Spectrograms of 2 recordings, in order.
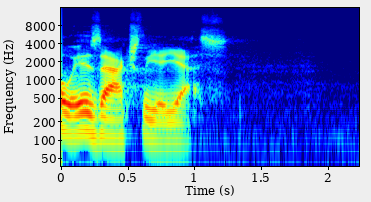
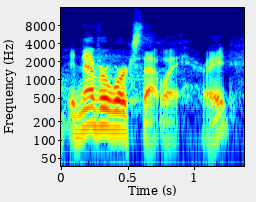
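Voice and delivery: ordinary delivery

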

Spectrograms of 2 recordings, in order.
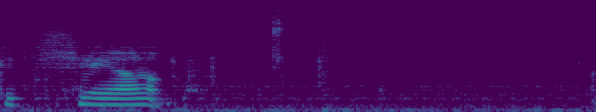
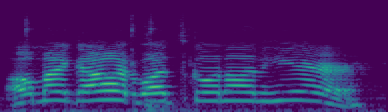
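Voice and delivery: exasperated outburst; 6 semitones higher, 9 dB louder than usual. Real, not acted. Alarmed at game chaos.

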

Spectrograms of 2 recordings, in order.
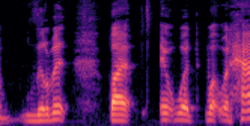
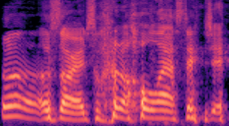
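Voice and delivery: higher, louder, laughing through it; laughing apology; 6 semitones higher, 5 dB louder, faster than usual. Real, not acted. Laughing apology for own rant.

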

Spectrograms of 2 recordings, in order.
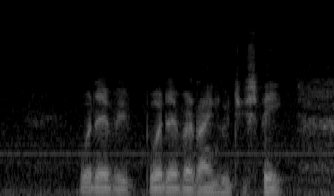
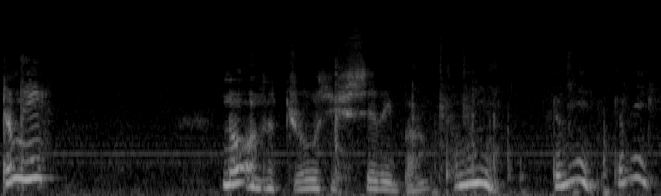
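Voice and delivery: much higher, sing-song call to the cat; coaxing cat call; 14 semitones higher than usual. Real, not acted. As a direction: call the cat up high and sweet. Calling the cat.

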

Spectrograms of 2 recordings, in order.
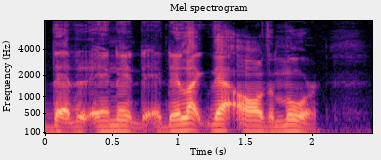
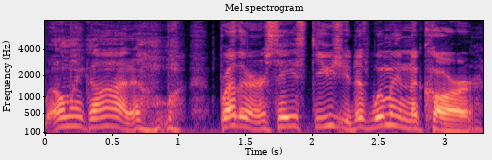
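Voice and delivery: higher, prim mock-scolding voice; mocking prissy friend; 6 semitones higher than usual. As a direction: squeal it like a fussy friend scandalised by a burp. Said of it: "acting like a bitch".

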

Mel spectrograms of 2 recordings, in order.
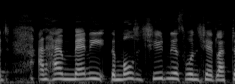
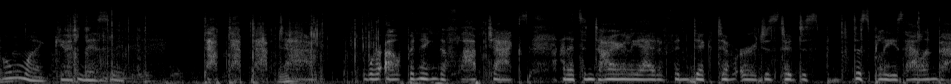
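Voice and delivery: hushed, very soft microphone whisper; mock ASMR whisper; 3 semitones lower, 11 dB quieter than usual. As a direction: whisper it like a parody ASMR host. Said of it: "It's A S M R".

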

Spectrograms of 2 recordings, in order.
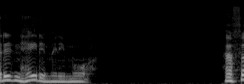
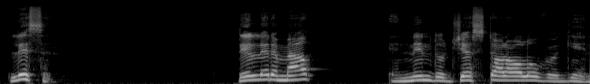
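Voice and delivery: street friend, higher and louder, insisting; friend's voice, pressing; 3 semitones higher, 3 dB louder than usual. A narrator's reading. Friend insisting to the narrator that it starts again. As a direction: push the point home as the friend.

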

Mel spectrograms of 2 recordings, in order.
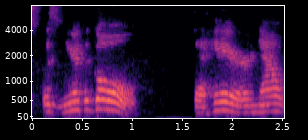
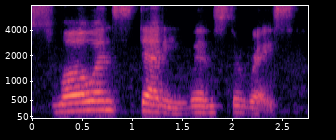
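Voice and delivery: slow and steady; slower than usual. Shown as a demonstration. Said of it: "what's the cliche that I learned".

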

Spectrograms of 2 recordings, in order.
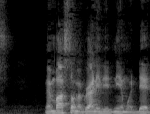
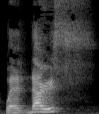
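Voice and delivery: drawn-out sarcastic address; 5 semitones higher, 6 dB louder, much slower than usual. Real, not acted. Sarcastic reply to viewer.

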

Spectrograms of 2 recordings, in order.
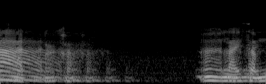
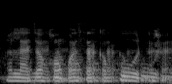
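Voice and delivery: ordinary talk, nothing marked

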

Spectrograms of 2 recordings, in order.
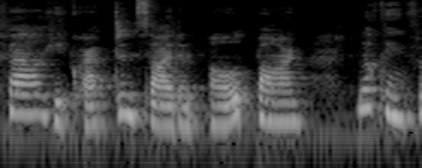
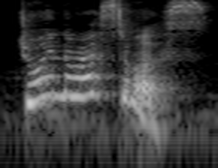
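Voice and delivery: high, loud friendly invitation; kind swan; 13 semitones higher, 7 dB louder than usual. A narrator's reading. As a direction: welcome him in warmly.

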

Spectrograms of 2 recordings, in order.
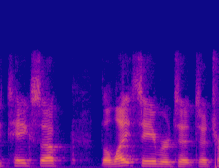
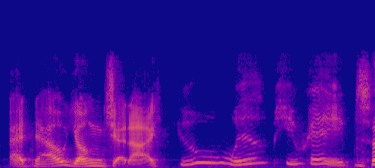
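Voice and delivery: high, slow, sinister creep; drawn-out creepy villain; creepy Emperor voice; 5 semitones higher, 5 dB quieter, slower than usual. Pretend. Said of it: "That was creepy".

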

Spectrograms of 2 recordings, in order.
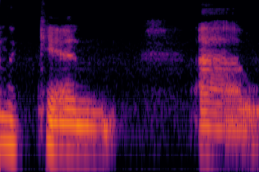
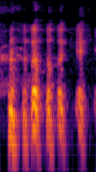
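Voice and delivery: a louder, laughing "Okay?" that rises high; amused okay after the Facebook joke; 5 semitones higher, 10 dB louder than usual. Real, not acted.

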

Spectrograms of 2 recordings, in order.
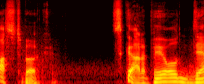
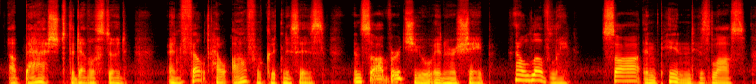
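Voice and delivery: reading poetry aloud; 4 semitones lower than usual. Acted. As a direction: read the old verse with care. Reads Milton passage aloud.

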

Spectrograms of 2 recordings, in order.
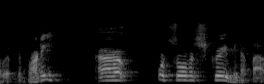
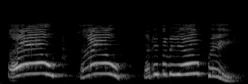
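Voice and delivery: much higher squeaky calls for help; high cries for help. Acted. Kidnapped toy calling for rescue, squeaky cries. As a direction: cry out like a small frightened toy.

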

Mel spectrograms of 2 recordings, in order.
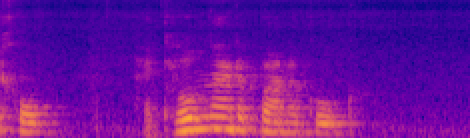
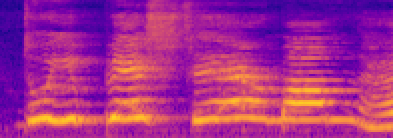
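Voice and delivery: high, loud urging wail; 13 semitones higher, 10 dB louder, much slower than usual. A narrator's reading. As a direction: cry out desperately to someone far below. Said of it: "huilde ze".

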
